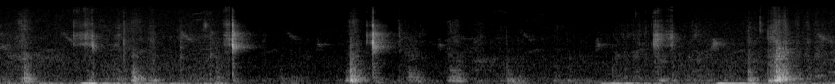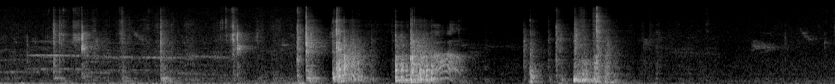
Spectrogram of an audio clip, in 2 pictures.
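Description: Intermittent handling noises from a corrugated plastic hose being worked onto a tank fitting by hand: scattered clicks and knocks, a faint squeak near the middle, and a longer burst of scraping and rubbing a few seconds before the end.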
